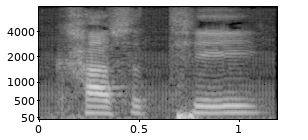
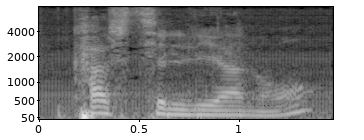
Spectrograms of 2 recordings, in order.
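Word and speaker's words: Castigliano: 카스티글리아노 이렇게 하게 되면 써 있는 대로 간 거죠. 이거는 카스틸리아노입니다. 이게 G가 발음이 안 나요. 카스틸리아노.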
